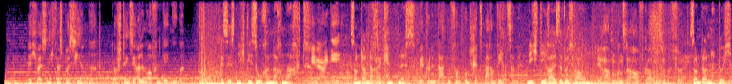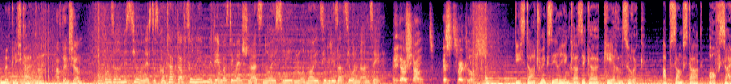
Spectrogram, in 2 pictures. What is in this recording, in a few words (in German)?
Trailer, maenner; SYFY; Star Trek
